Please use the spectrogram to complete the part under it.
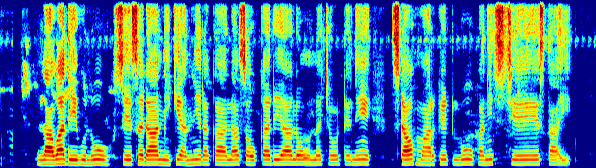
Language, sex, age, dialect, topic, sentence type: Telugu, male, 18-24, Southern, banking, statement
